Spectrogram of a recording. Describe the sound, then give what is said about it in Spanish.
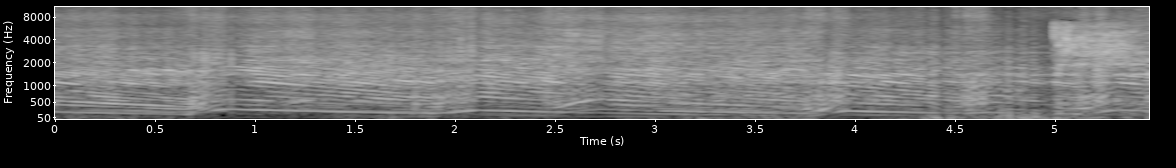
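A tuned motorcycle engine revs loudly, its pitch climbing and dropping sharply four or five times in a rapid, sawtooth rhythm, with a brief hiss near the end. “que veíamos que hay preparaciones endiabladas que le encantan porque a más preparación de, esas motos, más sonidos, más cosas, es que son chulísimos.”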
